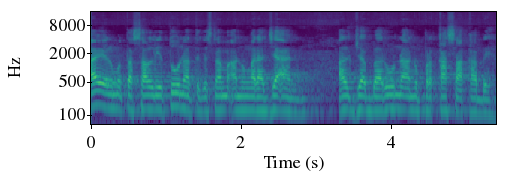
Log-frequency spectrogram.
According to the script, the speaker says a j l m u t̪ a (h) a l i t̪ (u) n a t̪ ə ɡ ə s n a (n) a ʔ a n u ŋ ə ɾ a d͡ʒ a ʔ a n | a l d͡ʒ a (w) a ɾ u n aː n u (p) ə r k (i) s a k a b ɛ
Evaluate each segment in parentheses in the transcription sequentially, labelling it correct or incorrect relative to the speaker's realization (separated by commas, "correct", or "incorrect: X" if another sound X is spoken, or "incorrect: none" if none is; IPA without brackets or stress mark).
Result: incorrect: s, correct, incorrect: m, incorrect: b, correct, incorrect: a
